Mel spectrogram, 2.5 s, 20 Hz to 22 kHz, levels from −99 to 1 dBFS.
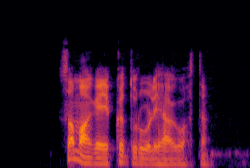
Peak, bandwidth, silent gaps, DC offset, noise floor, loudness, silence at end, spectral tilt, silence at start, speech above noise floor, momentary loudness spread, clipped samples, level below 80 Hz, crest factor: -8 dBFS; 8 kHz; none; under 0.1%; under -90 dBFS; -30 LUFS; 0.4 s; -2 dB/octave; 0.6 s; over 59 dB; 17 LU; under 0.1%; -62 dBFS; 24 dB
